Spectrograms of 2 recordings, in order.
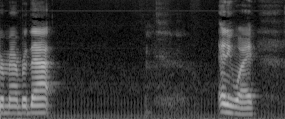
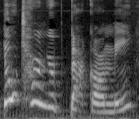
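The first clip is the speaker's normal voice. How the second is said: higher, louder mock retort; mock angry retort; 6 semitones higher, 4 dB louder than usual. Rosalie yelling after Juliet, mock angry. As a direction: throw it back at her. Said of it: "And Rosalie, like".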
